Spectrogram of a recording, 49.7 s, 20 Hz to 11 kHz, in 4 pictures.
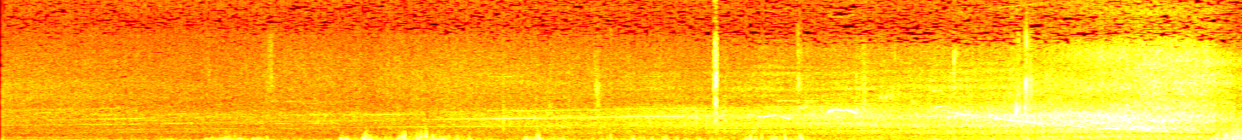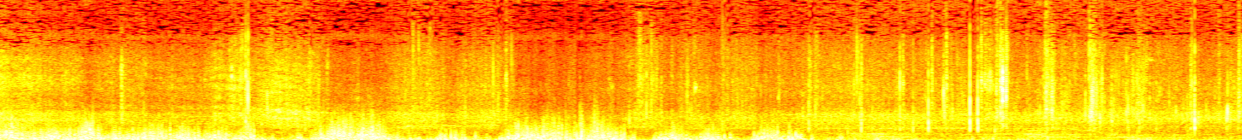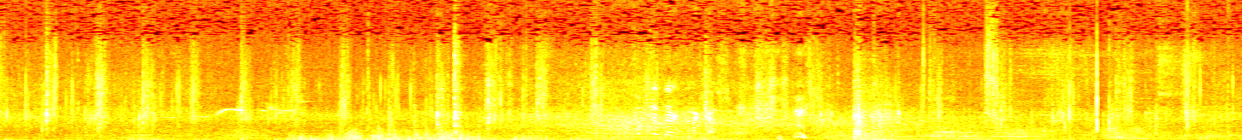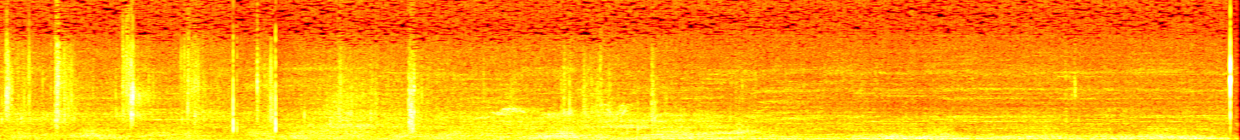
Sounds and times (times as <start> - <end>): Speech: 31.2 - 33.0.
